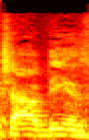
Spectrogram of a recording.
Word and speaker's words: Chaldean: I'm Chaldean. And the H is silent in Arabic, okay?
